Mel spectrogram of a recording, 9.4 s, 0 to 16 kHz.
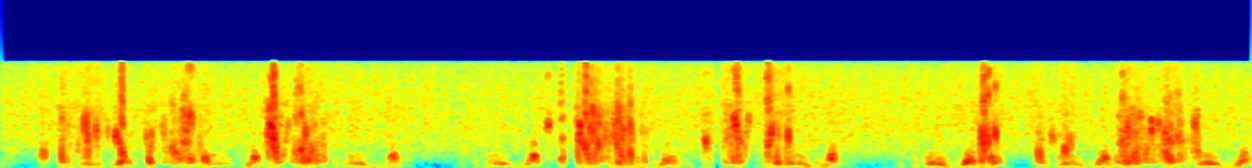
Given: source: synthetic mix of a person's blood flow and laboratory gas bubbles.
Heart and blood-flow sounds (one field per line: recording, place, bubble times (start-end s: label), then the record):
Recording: Doppler ultrasound of blood flow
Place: precordium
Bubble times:
0.28-0.37 s: bubbles
0.42-0.97 s: bubbles
1.06-1.17 s: bubbles
1.20-1.60 s: bubbles
1.97-2.45 s: bubbles
4.08-4.13 s: bubbles
4.18-4.25 s: bubbles
4.28-4.87 s: bubbles
5.25-5.34 s: bubbles
5.41-5.63 s: bubbles
5.72-5.97 s: bubbles
7.31-7.53 s: bubbles
7.75-7.84 s: bubbles
7.87-8.07 s: bubbles
8.34-9.01 s: bubbles
From the record:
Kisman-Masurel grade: 333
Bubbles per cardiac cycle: rolling drumbeat, 9 or more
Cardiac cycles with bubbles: 50 to 99%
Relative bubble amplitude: loud (0.450 to 0.775)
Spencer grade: 3 (all of the cardiac periods contain showers or single bubble signals, but not dominating or overriding the cardiac motion signals)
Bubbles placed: only in the low amplitude regions of the cardiac cycle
